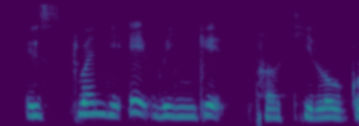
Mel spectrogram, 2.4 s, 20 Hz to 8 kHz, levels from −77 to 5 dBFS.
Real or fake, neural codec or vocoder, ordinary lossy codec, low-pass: real; none; none; 7.2 kHz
